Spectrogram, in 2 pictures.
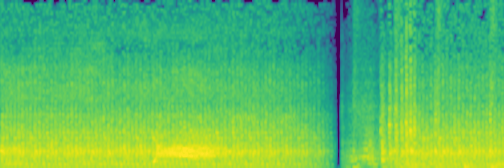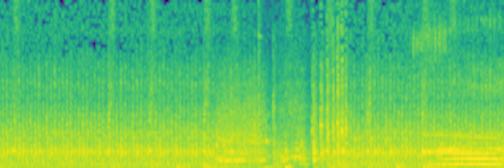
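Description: Tractor engine running steadily. It cuts out abruptly for a moment about a third of the way in, then comes straight back, with light ticks over it in the second half.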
